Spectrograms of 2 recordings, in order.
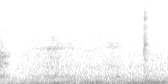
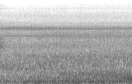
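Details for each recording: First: Camper rooftop air conditioner switched to cool: a single sharp click, the compressor runs, but there is no fan spin-up or airflow. Spinning the fan wheel by hand starts the motor. Failed blower fan motor and capacitor. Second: Camper rooftop air conditioner after the fan motor and condenser were replaced: steady, even hum with a thin high fan whistle, no rattles. Compressor and fan running normally.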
